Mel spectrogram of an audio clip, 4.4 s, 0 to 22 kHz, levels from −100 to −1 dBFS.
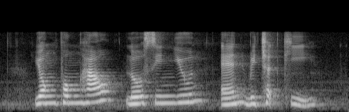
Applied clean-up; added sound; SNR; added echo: none; none; none; none.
